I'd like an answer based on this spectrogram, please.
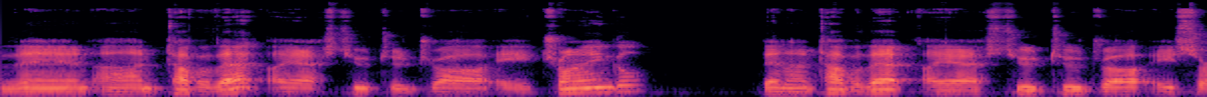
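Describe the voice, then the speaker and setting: Moderately paced male speech at medium pitch, with ordinary rise and fall. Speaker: marine safety trainer. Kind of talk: online course lecture. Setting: home shed.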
